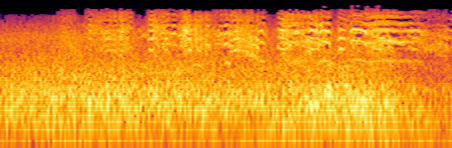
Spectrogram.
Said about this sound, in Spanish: Esas gaviotas, Pedro, ¿de dónde has sacado esas gaviotas? Están como enfadadas. Me he acercado esta mañana ahí al malecón, como suele decir, y te he grabado unos efectos de sonido muy, muy bonitos.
